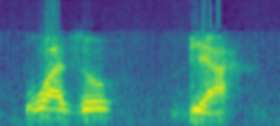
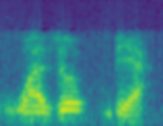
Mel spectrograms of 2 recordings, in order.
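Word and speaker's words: Wazobia: Now, I hope that's easy enough and phonetic enough for people to pronounce. I didn't want it to be. It's African based. But I wanted to use simple African pronunciations that people can follow, so it wouldn't be too intimidating. It's called Wazo Bia.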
